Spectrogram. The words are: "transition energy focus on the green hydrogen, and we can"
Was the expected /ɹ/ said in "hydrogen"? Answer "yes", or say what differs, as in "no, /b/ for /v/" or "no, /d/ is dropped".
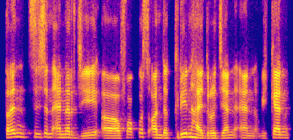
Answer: yes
